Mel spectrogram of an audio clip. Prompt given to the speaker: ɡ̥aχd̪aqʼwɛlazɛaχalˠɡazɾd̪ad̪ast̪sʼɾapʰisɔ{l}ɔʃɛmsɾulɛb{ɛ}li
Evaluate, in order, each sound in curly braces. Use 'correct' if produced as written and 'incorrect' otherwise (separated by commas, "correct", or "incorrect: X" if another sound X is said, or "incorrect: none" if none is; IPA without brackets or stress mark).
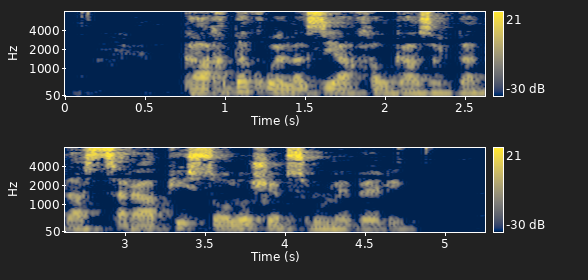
correct, correct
